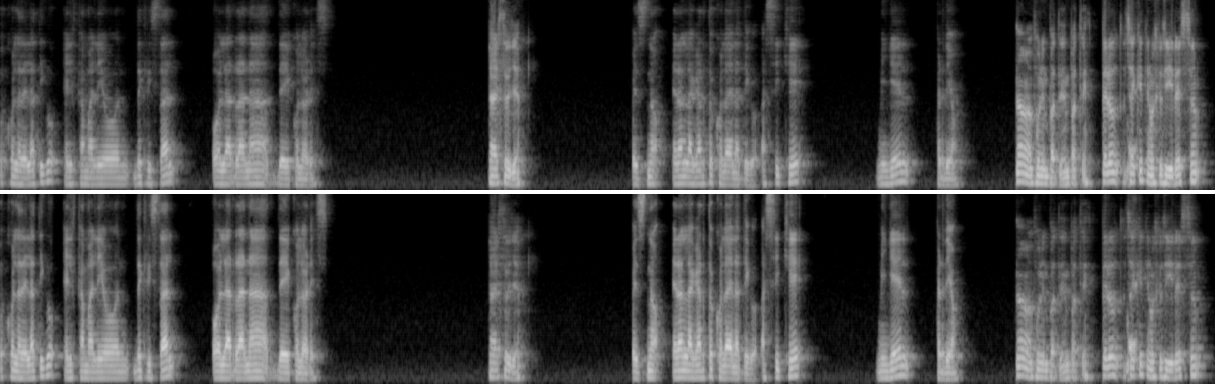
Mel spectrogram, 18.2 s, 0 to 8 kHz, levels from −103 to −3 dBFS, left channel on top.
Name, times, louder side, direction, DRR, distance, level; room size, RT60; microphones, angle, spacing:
voice 1, 0.0-2.6 3.2-4.9 9.5-12.0 13.1-13.7 14.1-14.4 16.9-17.1, right 4 dB, 50° right, 0.5 m, -29 dB
voice 2, 7.3-7.8 15.2-18.0, left 3 dB, 40° left, 0.6 m, -27 dB
12.5 x 11.5 x 2.4 m
head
